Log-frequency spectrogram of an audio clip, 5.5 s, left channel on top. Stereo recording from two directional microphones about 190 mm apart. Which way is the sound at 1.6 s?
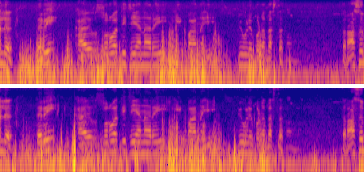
15° right (ahead or behind).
